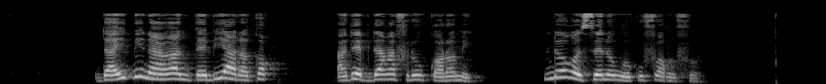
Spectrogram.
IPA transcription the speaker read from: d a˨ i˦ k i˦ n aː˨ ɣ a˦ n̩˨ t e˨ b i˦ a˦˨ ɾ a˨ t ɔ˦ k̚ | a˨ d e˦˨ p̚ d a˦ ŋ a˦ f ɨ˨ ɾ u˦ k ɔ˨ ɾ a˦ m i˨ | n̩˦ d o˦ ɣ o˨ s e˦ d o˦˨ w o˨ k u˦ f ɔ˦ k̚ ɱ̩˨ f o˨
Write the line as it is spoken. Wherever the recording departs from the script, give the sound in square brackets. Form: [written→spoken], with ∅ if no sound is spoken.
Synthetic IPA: d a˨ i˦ [k→k͡p] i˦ n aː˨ ɣ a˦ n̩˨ t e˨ b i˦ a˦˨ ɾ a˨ [t→k] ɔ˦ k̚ | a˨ d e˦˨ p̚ d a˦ ŋ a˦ f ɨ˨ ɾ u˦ k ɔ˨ ɾ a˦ m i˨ | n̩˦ d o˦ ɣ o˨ s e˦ [d→n] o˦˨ w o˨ k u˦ f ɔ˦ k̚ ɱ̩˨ f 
